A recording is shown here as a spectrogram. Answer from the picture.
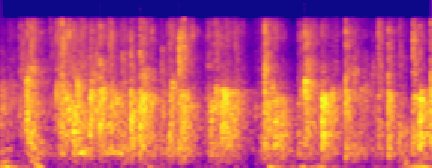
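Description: An audience applauds steadily, a dense wash of many hands clapping at a fairly loud, even level throughout, with faint voices now and then beneath it.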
